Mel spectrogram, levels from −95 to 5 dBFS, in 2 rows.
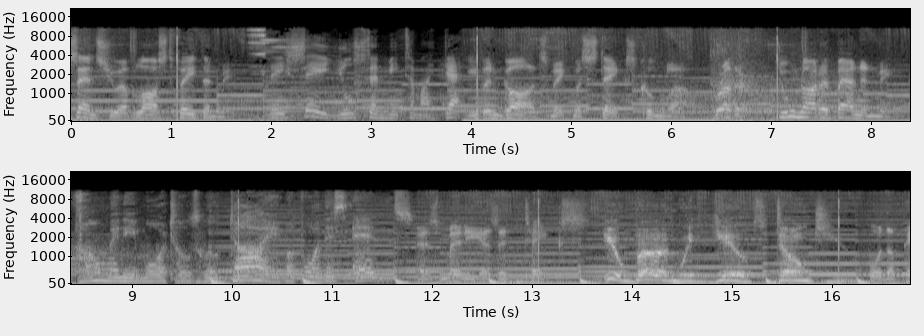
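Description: File header played as audio appears as a sharp, loud click at 1.06, 4.06, 7.06, 10.06, 13.07 and 16.07 s, spaced exactly 3.0 s apart. The audio was assembled from 3-second pieces whose WAV headers were never stripped, so each header's few dozen bytes were read as sample values. That data lands as an abrupt snap at every join, unrelated to whatever the surrounding sound is doing at that moment.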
